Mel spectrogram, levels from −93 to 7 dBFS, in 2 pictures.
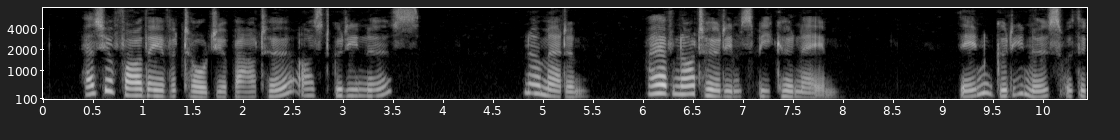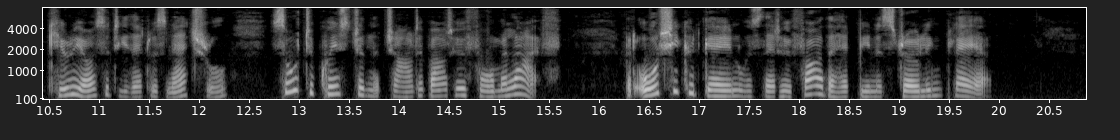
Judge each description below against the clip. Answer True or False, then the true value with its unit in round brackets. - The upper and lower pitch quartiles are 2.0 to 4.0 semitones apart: False (5.6 semitones)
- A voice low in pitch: False (190 Hz)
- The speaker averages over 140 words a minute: True (150 wpm)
